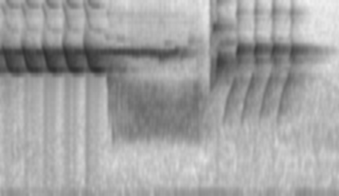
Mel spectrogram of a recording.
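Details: Training song for young canaries: fast repeated high chirps, a long low rolling trill, then a string of rising swept notes about five per second. A soft hum is present beneath.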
